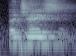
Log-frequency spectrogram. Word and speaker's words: adjacent: So people, the speakers, natively have decided that they are not going to pronounce the D in a very regular form.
